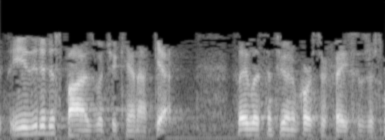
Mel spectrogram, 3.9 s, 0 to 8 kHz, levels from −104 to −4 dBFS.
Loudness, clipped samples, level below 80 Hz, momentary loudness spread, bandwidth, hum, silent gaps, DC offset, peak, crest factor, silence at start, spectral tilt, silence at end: -20 LUFS; under 0.1%; -56 dBFS; 9 LU; 4 kHz; none; none; under 0.1%; -2 dBFS; 18 dB; 0.05 s; -10 dB/octave; 0 s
